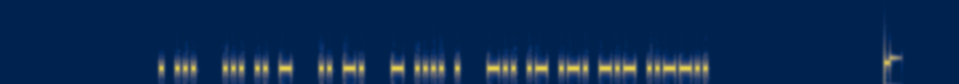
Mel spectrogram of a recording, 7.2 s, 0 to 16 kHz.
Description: Morse code, heard as a keyed tone, about 40 wpm, 700 Hz. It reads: ES SIT IN THE DARK?
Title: Sentences from Top 500 Words and Abbreviations 40wpm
